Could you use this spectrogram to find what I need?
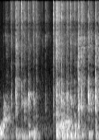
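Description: Typing on a computer keyboard: many rapid, uneven key clicks at a low, steady level, with a brief pause partway through and no speech.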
